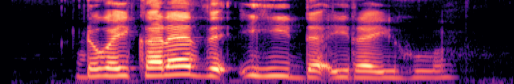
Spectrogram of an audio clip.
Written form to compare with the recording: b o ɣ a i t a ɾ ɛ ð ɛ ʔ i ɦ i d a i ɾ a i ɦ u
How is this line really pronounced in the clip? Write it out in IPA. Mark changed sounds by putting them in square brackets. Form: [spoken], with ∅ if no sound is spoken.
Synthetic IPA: [d] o ɣ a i [k] a ɾ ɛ ð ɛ ʔ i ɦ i d a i ɾ a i ɦ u

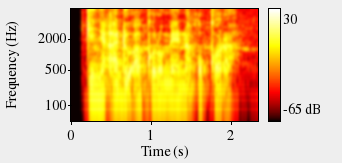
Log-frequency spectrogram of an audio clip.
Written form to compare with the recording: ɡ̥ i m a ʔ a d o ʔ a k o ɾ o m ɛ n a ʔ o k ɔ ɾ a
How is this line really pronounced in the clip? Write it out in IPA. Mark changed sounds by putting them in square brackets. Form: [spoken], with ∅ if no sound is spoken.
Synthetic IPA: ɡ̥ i [ɲ] a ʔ a d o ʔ a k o ɾ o m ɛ n a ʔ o k ɔ ɾ a

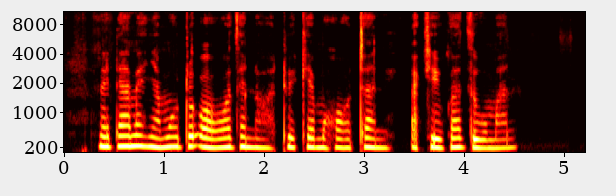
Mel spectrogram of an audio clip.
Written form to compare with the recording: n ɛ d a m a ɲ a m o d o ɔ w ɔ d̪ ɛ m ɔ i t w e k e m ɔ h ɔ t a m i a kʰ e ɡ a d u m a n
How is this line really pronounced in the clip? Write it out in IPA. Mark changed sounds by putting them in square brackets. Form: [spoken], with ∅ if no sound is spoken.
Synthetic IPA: n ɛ d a m [ɛ] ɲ a m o d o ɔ w ɔ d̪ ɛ [n] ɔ [a] t w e k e m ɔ h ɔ t a [n] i a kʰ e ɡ a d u m a n

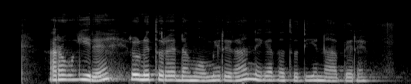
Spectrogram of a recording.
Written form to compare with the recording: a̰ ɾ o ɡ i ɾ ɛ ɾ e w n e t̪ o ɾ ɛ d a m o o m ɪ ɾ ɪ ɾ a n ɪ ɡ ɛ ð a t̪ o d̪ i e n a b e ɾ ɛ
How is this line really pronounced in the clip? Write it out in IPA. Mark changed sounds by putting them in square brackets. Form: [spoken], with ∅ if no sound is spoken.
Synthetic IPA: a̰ ɾ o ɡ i ɾ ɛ ɾ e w n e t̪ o ɾ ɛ d a m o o m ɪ ɾ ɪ ɾ a n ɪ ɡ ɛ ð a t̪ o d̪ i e n a b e ɾ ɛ

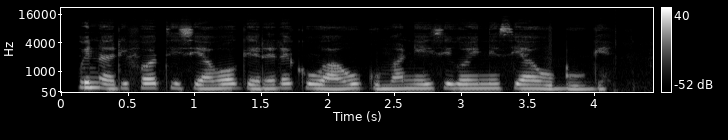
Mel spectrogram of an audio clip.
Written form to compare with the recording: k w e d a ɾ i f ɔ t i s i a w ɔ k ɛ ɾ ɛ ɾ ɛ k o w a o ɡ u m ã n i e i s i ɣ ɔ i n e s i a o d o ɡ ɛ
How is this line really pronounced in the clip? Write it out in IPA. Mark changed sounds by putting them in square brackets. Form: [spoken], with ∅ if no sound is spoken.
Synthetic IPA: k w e [n] a ɾ i f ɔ t i s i a w ɔ [ɡ] ɛ ɾ ɛ ɾ ɛ k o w a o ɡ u m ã n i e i s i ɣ ɔ i n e s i a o [b] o ɡ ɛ

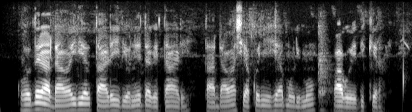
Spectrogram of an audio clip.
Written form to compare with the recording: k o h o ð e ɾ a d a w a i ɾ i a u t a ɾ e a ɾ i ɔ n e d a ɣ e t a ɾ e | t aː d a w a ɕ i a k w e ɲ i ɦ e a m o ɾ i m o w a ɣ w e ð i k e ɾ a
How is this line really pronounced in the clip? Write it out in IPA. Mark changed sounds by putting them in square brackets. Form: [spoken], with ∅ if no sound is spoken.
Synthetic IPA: k o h o ð e ɾ a d a w a i ɾ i a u t a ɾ e [i] ɾ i ɔ n e d a ɣ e t a ɾ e | t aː d a w a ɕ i a k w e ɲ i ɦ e a m o ɾ i m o w a ɣ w e ð i k e ɾ a

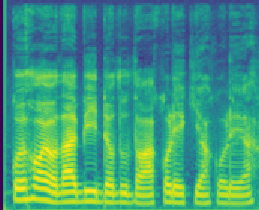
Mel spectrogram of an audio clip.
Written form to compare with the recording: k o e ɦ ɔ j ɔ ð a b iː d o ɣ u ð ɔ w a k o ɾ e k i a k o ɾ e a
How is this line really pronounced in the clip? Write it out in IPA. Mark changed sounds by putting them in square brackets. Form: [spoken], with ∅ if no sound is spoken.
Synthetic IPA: k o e ɦ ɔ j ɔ ð a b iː d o [ð] u ð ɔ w a k o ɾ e k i a k o ɾ e a

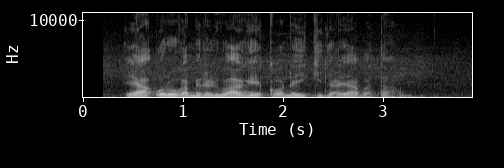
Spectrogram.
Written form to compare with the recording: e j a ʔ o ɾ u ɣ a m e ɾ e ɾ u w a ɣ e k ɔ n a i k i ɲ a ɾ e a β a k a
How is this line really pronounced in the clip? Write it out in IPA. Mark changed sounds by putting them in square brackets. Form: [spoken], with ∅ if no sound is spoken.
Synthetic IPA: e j a ʔ o ɾ [o] ɣ a m e ɾ e ɾ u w a ɣ e k ɔ n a i k i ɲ a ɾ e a β a [t] a

